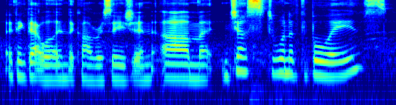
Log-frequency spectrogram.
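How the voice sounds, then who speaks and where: A woman with a creaky voice giving casual, easygoing game commentary, musing to herself as she plays. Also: fairly low pitch, moderate pace, darkish tone, slight background noise. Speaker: let's play host. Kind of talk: casual game commentary with light role play. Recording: faint background game ambience.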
